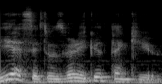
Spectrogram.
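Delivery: clumsy, bad, put-on French accent. Retelling what a man said back to him, bad put-on French accent. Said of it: "in a French accent ... it's my bad French accent".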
